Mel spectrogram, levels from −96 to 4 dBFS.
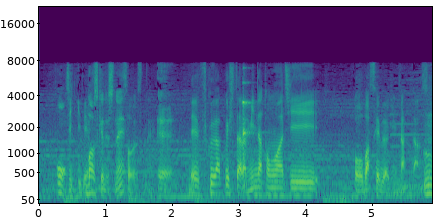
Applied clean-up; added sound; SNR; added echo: none; Bowed string instrument; 5 dB; none.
